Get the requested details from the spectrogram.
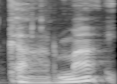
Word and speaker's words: CCRMA: Il laboratorio del CCRMA, si pronuncia CARMA,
